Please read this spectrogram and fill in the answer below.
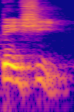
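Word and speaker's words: べし: But it's pronounced Beishi, if you're wondering.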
